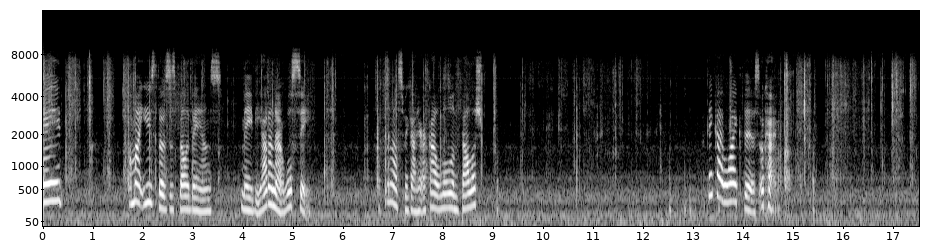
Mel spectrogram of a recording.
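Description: Paper rustles and shuffles as pages are handled.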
